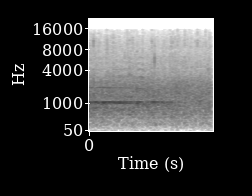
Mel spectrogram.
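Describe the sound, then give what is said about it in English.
Audience applause at a Spelman College event honoring a guest, a smooth, even spread of clapping that stays steady and eases off slightly toward the end. “So let's give her our thanks and round of applause.”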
